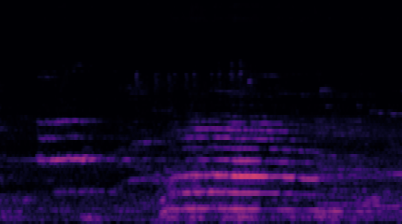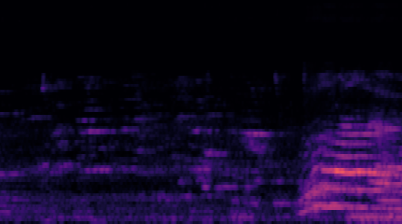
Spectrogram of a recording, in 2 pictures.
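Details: Two domestic cats that dislike each other meet and give harsh, drawn-out yowls with strong harmonic stacks, wavering in pitch, swelling around two seconds, trailing into lower moans, then a loud rising wail near the end.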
